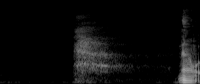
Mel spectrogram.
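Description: A man sighs once, a breathy exhale of about half a second near the middle.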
